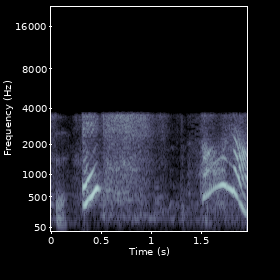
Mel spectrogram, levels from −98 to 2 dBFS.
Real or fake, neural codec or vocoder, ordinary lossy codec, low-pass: real; none; none; 3.6 kHz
